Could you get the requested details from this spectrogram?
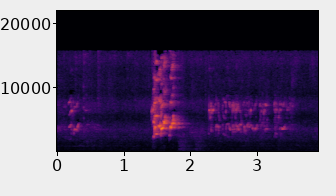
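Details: Lovebird giving a loud shrill chirp burst around the middle, followed by softer high chattering twitters; quiet background otherwise.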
